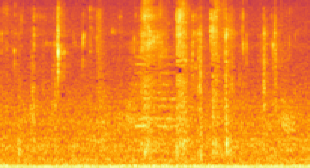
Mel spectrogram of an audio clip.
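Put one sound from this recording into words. A young woman slurps food close to a microphone.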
